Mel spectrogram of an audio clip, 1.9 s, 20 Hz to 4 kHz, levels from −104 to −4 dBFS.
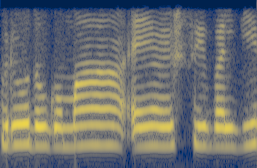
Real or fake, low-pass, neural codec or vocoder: real; 3.6 kHz; none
